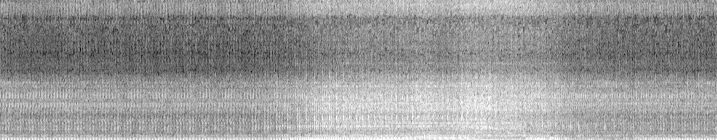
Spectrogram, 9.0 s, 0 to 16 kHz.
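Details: 2009 VW Golf MK6 1.4 petrol (CAXA, 90 kW/122 PS), 272,900 km: rhythmic puffing tick at idle, about four per second, quickening with a throttle blip; caused by a defective head gasket.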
